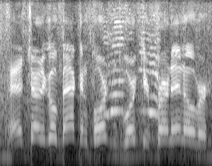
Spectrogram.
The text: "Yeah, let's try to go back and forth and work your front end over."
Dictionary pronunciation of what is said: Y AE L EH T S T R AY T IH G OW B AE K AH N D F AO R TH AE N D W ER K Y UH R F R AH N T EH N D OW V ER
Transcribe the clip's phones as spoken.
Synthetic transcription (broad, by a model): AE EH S T R AY T IH G OW B AE K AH N F AO R TH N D W ER K Y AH R F R AH N T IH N OW V ER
